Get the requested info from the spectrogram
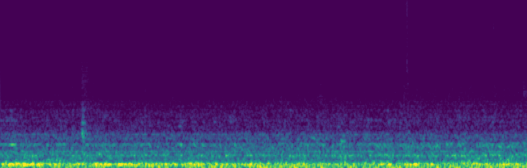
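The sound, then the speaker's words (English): A steady, heavy rumble from inside a moving train approaching Whitehorn Station, with deep low-end roar and rattling texture holding constant throughout, and a few faint clicks and squeaks above it. “the next stop is Whitehorn Station.”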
